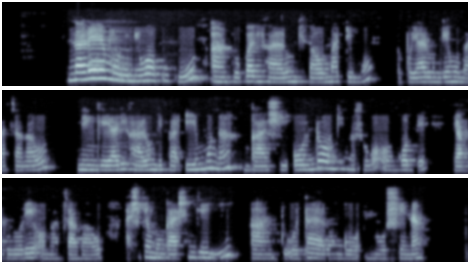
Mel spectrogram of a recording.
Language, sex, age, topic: Oshiwambo, male, 18-24, agriculture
